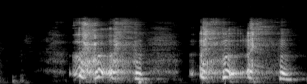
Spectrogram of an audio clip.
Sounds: Cough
